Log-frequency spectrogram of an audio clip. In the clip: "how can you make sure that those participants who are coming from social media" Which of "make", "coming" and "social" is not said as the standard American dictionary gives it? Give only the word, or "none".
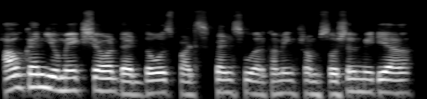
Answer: none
